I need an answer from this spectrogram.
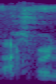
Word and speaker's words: Ayshford: Looking down Ashford Long Road. And again, this Ashford is spelled A-Y-S-H-F-O-R-D.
